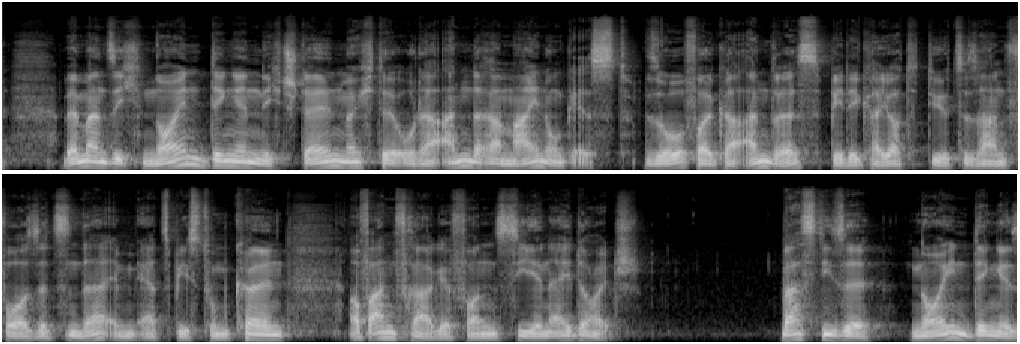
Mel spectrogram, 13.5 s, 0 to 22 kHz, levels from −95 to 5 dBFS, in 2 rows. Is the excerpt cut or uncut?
cut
